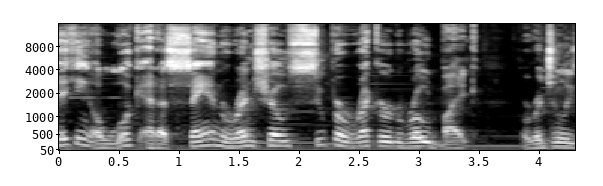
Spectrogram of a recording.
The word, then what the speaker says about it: 3Rensho: read three rancho but the number three is pronounced san in japanese so the brand name is usually pronounced san rancho by 1973 mr kono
